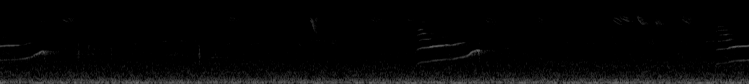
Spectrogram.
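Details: Variable oriole, known locally as Pássaro Encontro or Xexéu de Bananeira, living free in its natural habitat: short rising slurred whistles at intervals, among high thin chirps and squeaks from other birds over a steady low rumble.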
